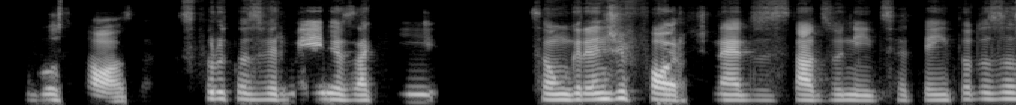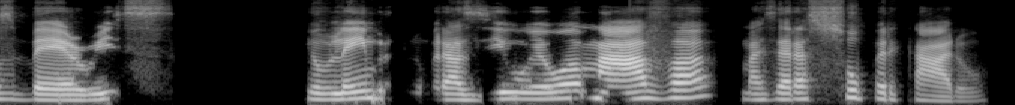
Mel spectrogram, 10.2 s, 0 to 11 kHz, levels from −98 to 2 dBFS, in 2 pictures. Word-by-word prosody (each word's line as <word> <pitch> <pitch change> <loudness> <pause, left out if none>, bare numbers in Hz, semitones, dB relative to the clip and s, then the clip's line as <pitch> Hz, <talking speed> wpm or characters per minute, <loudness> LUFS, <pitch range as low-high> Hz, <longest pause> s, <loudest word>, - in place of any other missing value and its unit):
Gostosas. 165 -5 -3 0.2
As - - -20
frutas 205 -3 -6
vermelhas 180 0 -4
aqui 335 - -7 0.4
são 180 -1 -2
o - - +1
grande 190 +4 0
forte, 180 -6 0
né, 170 -1 +1
dos 165 0 -18
Estados 160 0 -3
Unidos. 165 -3 -8
Você 160 - -17
tem 170 +2 -9
todas 195 +2 -12
as 200 -1 -5
berries. 175 +2 +1 0.7
Eu 190 -2 -2
lembro 210 +5 +3
que - - -55
no 195 - -29
Brasil 185 +2 -1
eu 195 +1 +1
amava, 225 +3 +6
mas 180 0 -8
era 195 +1 +1
super 205 -1 -5
caro. 145 -5 -3
185 Hz, 170 wpm, -22 LUFS, 170-200 Hz, 0.7 s, amava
